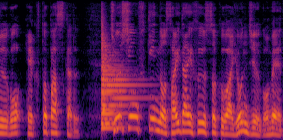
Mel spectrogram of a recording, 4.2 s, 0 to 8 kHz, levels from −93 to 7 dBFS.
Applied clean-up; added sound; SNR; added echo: none; Snare drum; 5 dB; reverberation time 0.2 s.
